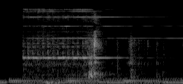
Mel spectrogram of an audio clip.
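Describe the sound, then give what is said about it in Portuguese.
A telephone rings with a continuous, steady bell tone that starts just after the beginning and holds through the end. It is fairly loud, with no talking over it. “Vamos ouvir agora mais o telefone tocando.”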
